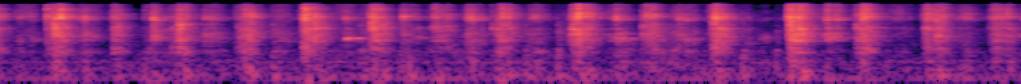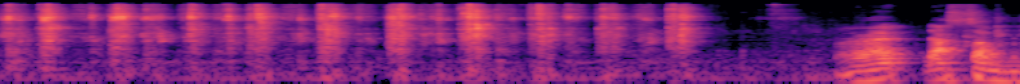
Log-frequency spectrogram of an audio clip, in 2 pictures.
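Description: Hand pepper mill grinding black pepper: a fast, continuous run of crunching clicks for about eight and a half seconds, then it stops.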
